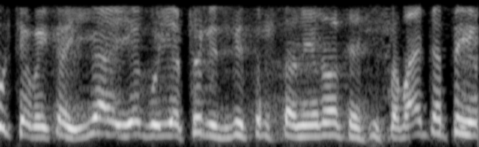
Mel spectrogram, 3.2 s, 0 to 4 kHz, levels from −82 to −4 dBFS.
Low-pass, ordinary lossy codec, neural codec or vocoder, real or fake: 3.6 kHz; AAC, 16 kbps; autoencoder, 48 kHz, 32 numbers a frame, DAC-VAE, trained on Japanese speech; fake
